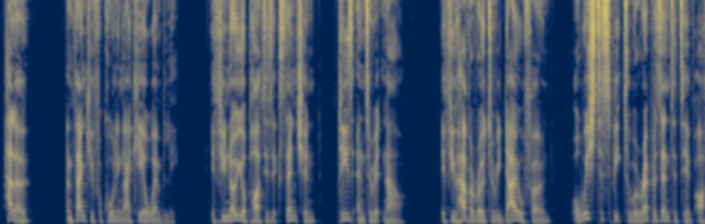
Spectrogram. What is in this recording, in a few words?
Phone Prompt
